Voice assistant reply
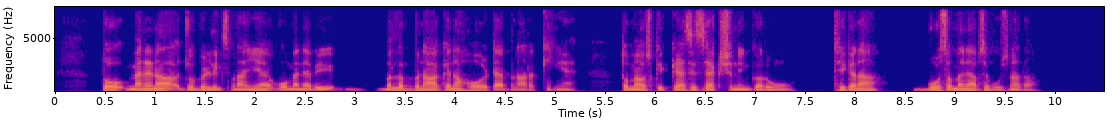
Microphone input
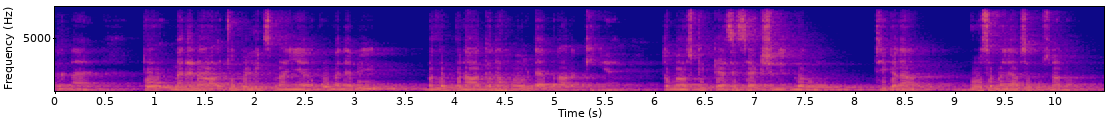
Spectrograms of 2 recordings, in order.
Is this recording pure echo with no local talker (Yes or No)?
Yes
